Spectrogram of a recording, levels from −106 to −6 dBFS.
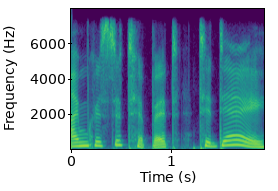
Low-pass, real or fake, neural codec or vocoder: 7.2 kHz; real; none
